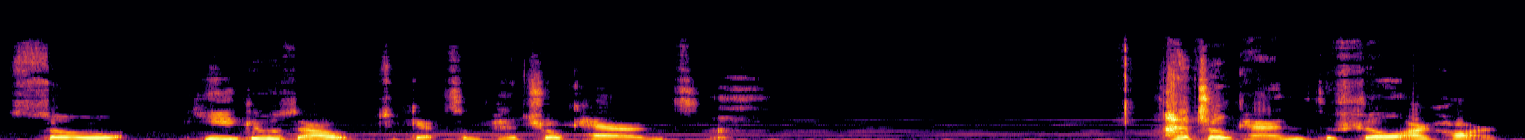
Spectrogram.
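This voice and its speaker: Young woman, high voice, chatty and dramatic, storytime vlog, dry close recording. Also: gravelly, no room sound, rough recording. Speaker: vlogger.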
